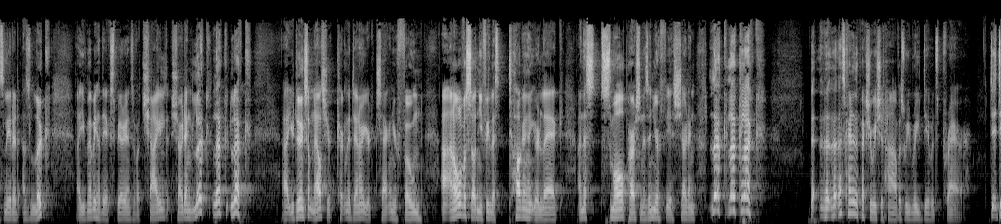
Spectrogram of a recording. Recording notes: The recording of the Bible reading and sermon from our evening service on Sunday 17th September 2023. This is the recording of the Bible reading and sermon from our evening service.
